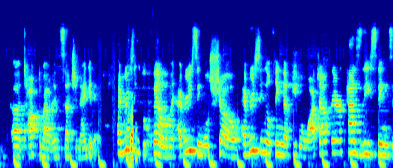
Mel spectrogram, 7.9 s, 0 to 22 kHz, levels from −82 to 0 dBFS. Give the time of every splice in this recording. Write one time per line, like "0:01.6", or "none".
0:06.8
